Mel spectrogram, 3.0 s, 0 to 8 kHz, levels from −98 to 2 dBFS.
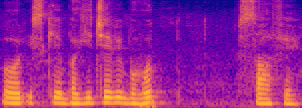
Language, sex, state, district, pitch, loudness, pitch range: Hindi, male, Arunachal Pradesh, Lower Dibang Valley, 140 Hz, -17 LUFS, 130-150 Hz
